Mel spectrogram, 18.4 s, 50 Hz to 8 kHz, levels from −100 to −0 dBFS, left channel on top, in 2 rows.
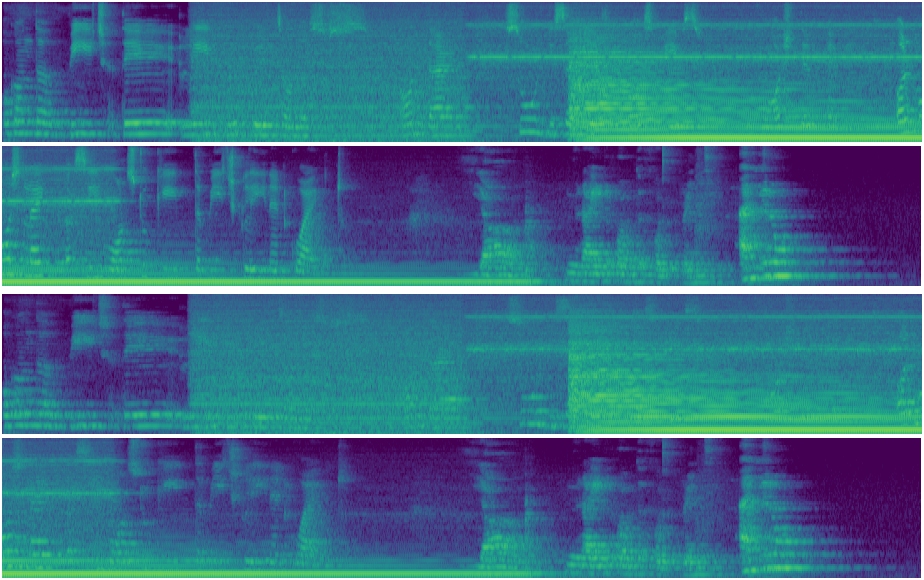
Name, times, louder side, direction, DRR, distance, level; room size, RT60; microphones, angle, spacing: voice 1, 0.0-3.7 4.0-7.1 7.4-12.4 13.3-13.4 16.1-16.3, left 4 dB, 80° left, 6 dB, 0.4 m, -38 dB
sound 1, 1.8-10.3, left 2 dB, 50° right, 1.2 m, -38 dB
Guitar, 5.7-14.5, equal, 25° right, 0.5 m, -25 dB
voice 2, 13.8-14.4 14.8-16.2 16.6-17.0, left 1 dB, 20° left, -2 dB, 0.6 m, -35 dB
2.5 x 2.2 x 3.7 m, 1.1 s
head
